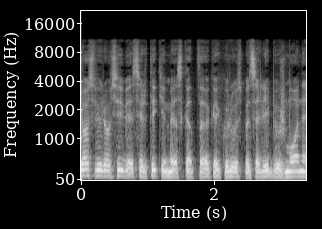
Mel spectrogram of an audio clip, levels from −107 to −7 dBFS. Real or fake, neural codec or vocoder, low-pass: real; none; 10.8 kHz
